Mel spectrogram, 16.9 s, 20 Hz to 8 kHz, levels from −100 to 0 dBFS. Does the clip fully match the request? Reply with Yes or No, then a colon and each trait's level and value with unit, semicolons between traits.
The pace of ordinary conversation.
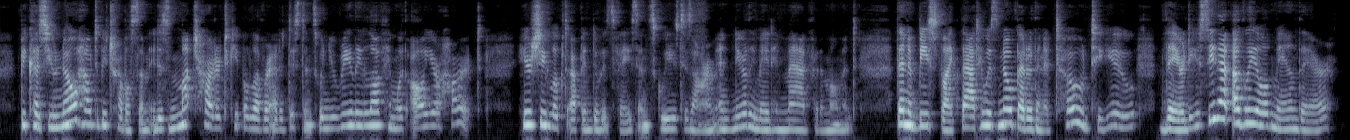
No: fast, 245 wpm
